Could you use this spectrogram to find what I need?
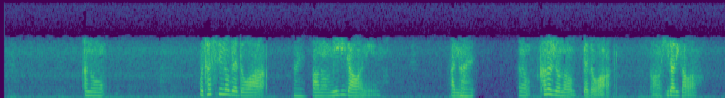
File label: Japanese speaking intermediate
